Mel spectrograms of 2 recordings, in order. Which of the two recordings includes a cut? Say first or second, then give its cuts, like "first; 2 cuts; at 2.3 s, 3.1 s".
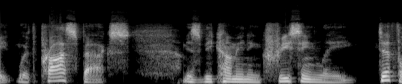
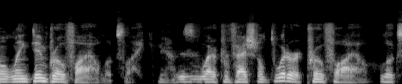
second; 2 cuts; at 1.0 s, 3.1 s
